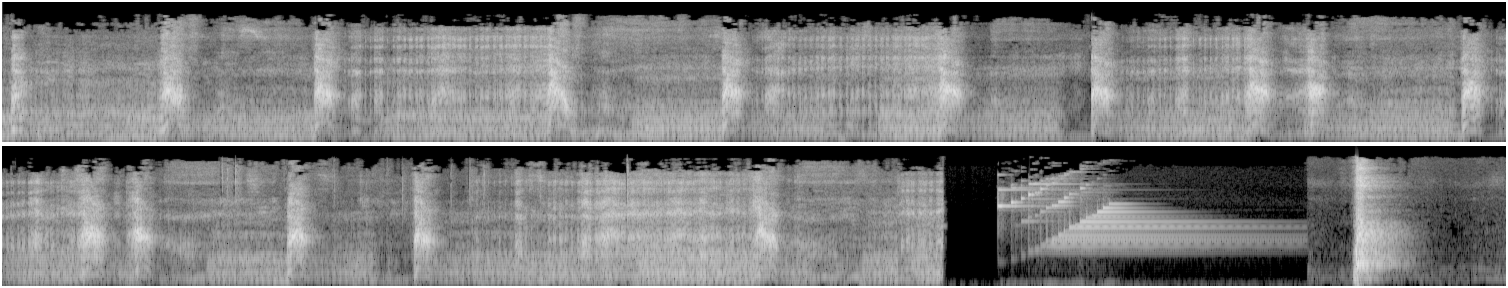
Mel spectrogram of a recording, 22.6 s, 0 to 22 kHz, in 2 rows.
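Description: A small long-haired black-and-tan dog howling with music playing, sharp accents about every second. It cuts off about 18 seconds in, a short chiming transition effect fades away, and near the end a Jack Russell terrier gives one sharp bark.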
